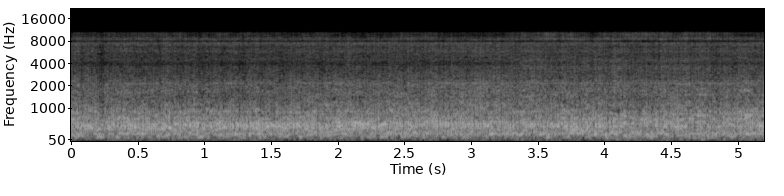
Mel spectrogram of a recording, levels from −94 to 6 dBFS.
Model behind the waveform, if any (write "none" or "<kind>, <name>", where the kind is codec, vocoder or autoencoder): vocoder, Vocos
